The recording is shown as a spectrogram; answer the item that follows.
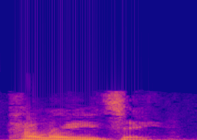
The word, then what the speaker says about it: Talese: The real name is pronounced Talese. T-A-L-E-S-E is Talese.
